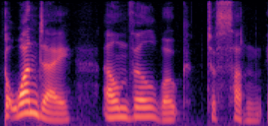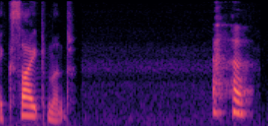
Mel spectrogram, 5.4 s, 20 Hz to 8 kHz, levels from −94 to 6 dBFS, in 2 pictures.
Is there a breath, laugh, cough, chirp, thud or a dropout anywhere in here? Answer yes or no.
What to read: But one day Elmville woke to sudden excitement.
yes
